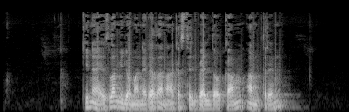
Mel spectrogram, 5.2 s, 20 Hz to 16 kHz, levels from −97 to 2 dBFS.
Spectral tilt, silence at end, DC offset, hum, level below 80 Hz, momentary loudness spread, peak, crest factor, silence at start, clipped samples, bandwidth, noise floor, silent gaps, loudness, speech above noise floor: -6 dB/octave; 0.95 s; under 0.1%; none; -48 dBFS; 8 LU; -4 dBFS; 20 dB; 1.3 s; under 0.1%; 11.5 kHz; -80 dBFS; none; -21 LUFS; 60 dB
